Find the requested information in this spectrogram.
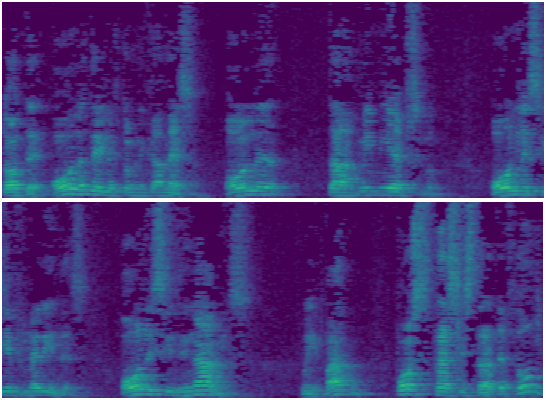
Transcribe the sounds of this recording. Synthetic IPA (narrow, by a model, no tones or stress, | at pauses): t̪o̞t̪e̞o̞lɐt̪ɐile̞k̚t̪ɾo̞nikɐme̞sɐ | o̞lɐ | t̪ɐmimie̞psilo̞̰n | o̞le̞sie̞fime̞ɾiðe̞̰s | o̞lesiðinɐmḭs | puipɐɾxun | po̞sθɐsist̪ɾɐt̪e̞fθun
